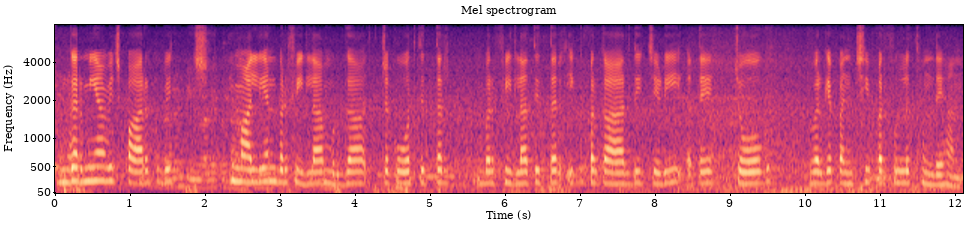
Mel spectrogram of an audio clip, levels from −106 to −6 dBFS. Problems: constant background noise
